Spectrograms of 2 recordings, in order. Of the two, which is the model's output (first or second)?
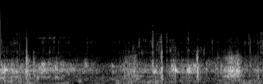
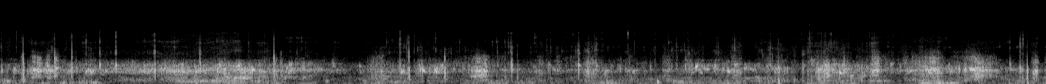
second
